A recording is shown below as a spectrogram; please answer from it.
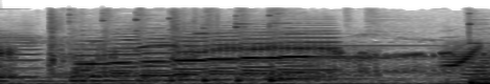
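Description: Frogs croak in a dense chorus, cartoon-style, during a migration along their route: a continuous, loud layered croaking with overlapping pulses and a rising call near the end.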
